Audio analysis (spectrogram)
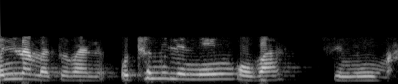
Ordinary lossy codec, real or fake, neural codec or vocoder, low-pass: none; real; none; 3.6 kHz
